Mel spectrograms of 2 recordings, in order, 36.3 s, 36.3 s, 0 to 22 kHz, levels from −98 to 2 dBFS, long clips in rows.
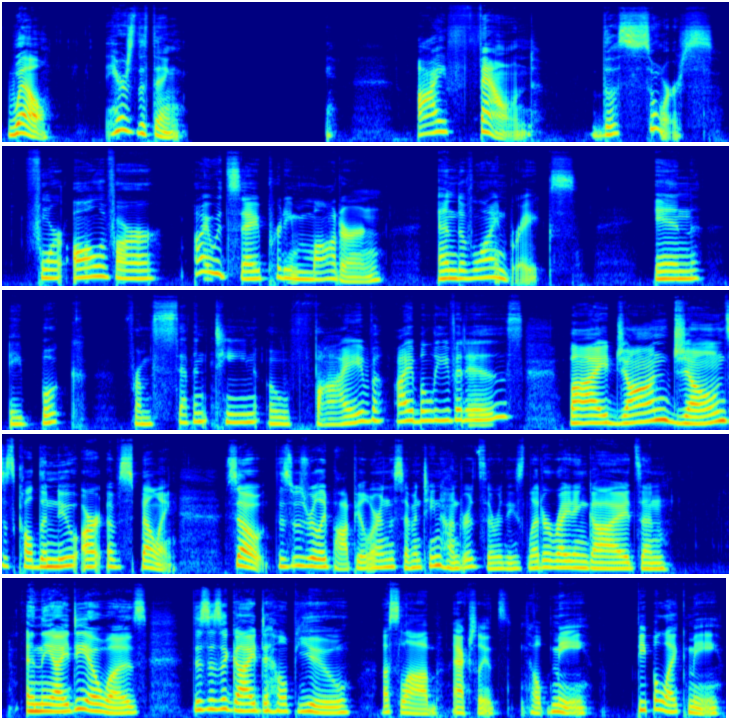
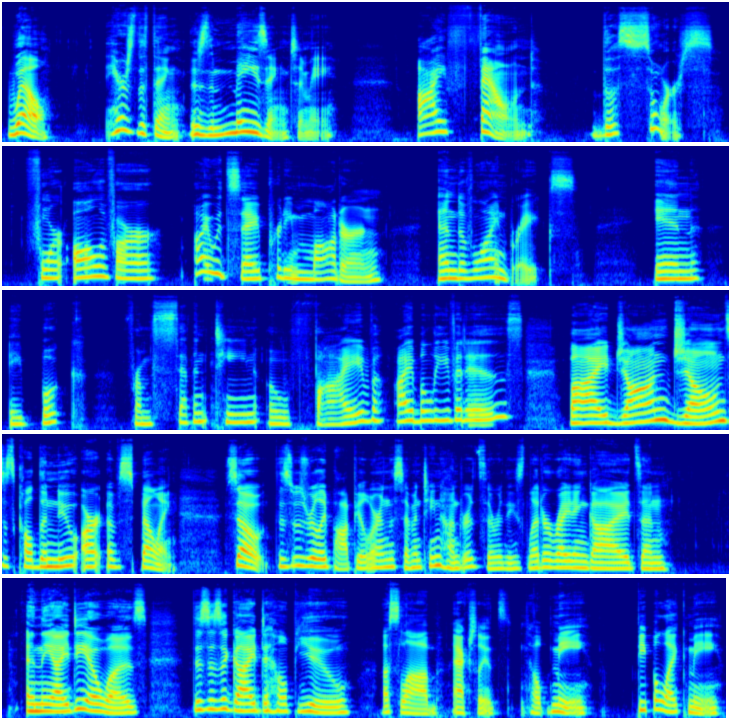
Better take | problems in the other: second | audio cutting out; at 2 s for 1.5 s

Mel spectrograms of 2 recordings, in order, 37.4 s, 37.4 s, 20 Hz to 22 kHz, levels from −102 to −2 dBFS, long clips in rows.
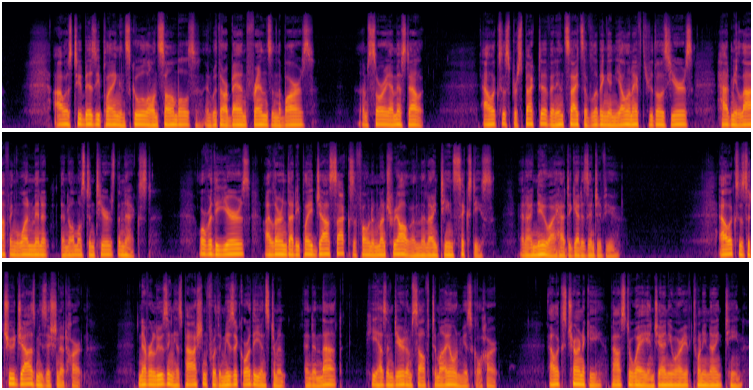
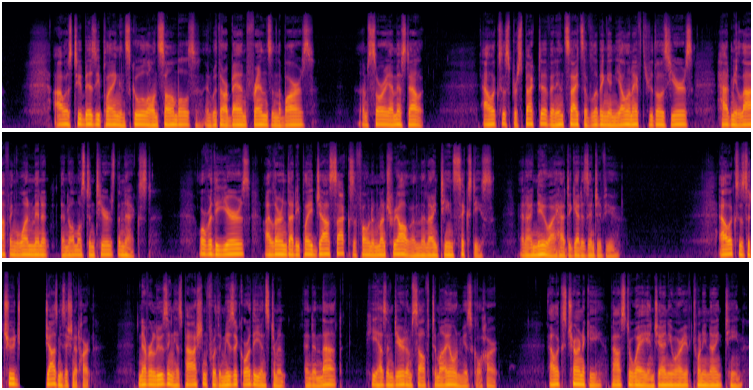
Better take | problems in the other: first | audio freezing; at 25 s

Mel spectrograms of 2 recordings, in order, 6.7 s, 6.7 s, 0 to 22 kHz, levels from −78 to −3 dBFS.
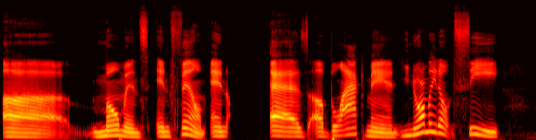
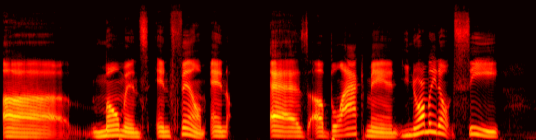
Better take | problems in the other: neither | none

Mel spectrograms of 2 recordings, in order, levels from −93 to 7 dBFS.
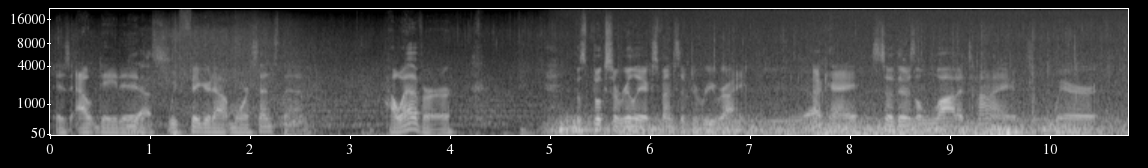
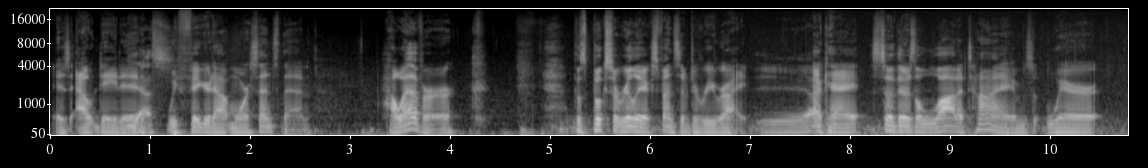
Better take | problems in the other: second | rain or running water; loud; throughout; 2 dB below the speech; faint in the second

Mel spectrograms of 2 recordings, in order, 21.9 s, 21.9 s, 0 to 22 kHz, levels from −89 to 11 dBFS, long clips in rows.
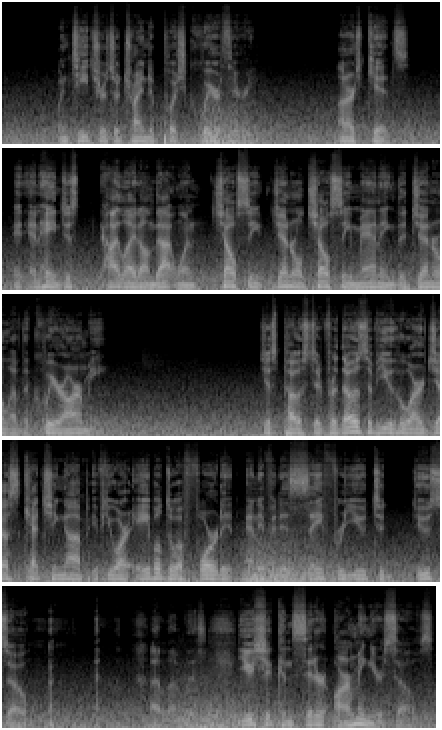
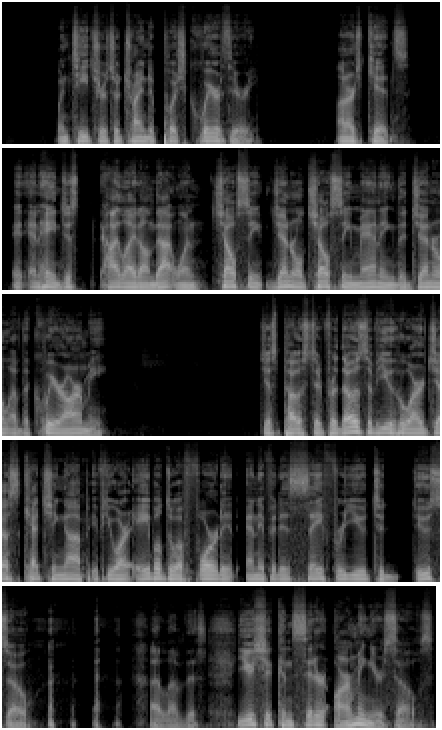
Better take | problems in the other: second | wind noise on the microphone; occasional gusts; 15 dB below the speech

